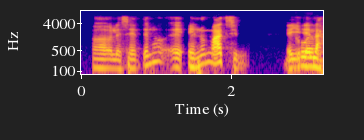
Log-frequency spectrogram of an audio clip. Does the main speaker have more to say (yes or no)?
yes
